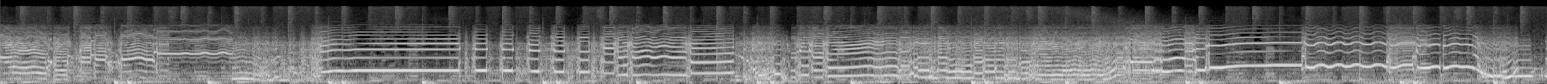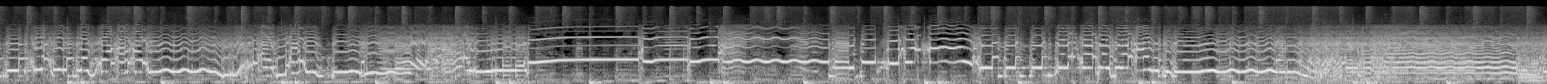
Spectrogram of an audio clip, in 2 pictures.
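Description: Spear RT T Telecaster-style electric guitar played through a Marshall amp with a powerful overdriven tone. It plays a lead line of single notes: long sustained notes with wide vibrato, string bends and quicker runs.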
